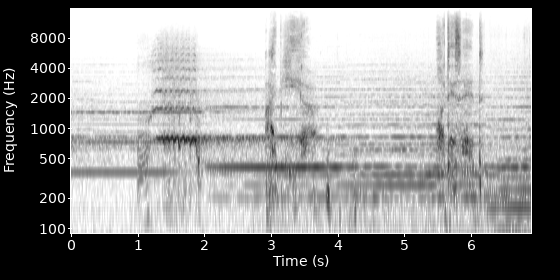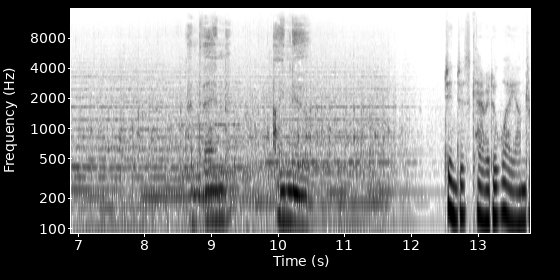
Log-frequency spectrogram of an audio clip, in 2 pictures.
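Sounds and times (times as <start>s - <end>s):
water dripping: 2.4s - 12.5s
steady rain falling on a surface: 2.7s - 13.4s
speech: 10.0s - 10.6s, 12.5s - 13.7s.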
